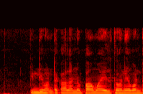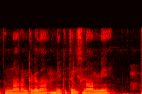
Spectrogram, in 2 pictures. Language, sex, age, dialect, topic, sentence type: Telugu, male, 31-35, Southern, agriculture, statement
